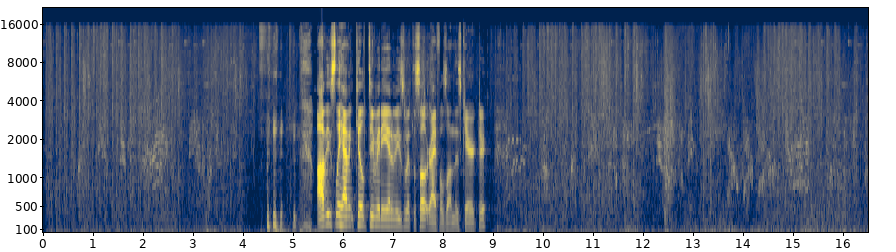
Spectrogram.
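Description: Rapid gunfire bursts and booms.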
